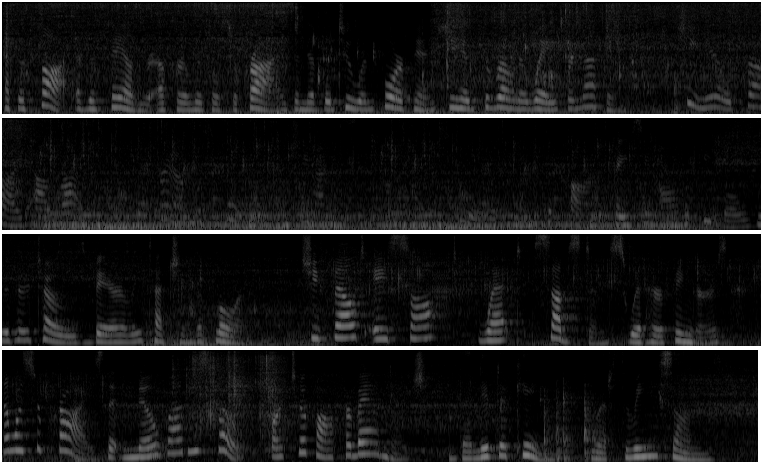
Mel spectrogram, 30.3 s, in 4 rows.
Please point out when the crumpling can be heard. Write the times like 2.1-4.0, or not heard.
24.4-25.6.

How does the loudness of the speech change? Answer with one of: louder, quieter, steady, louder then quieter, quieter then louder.
quieter then louder.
